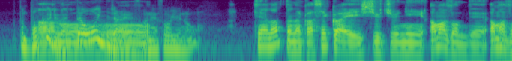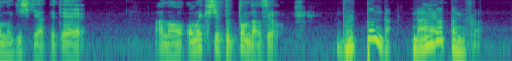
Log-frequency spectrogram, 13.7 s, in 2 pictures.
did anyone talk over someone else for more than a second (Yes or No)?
Yes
